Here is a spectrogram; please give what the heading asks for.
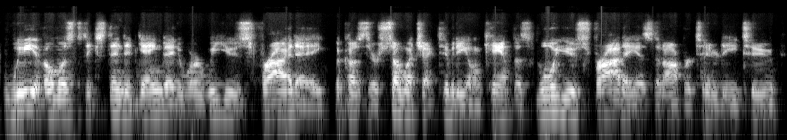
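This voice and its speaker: An American man speaks in a fairly low voice with a bright, forceful edge. He explains things agreeably and conversationally, as one professional to another. The audio is somewhat dull and lo-fi. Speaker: college athletics sponsorship professional.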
